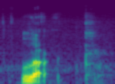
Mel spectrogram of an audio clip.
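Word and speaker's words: Lyuk: colors vary wildly like spelled l-y-u-k also be pronounced lurk a type of blood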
